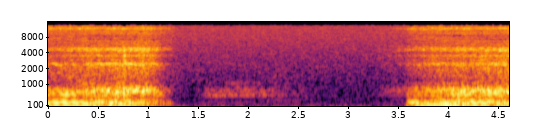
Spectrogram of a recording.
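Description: Two loud, rumbling snores, each a rough buzzing drone, separated by a quiet breathy pause of about two seconds.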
